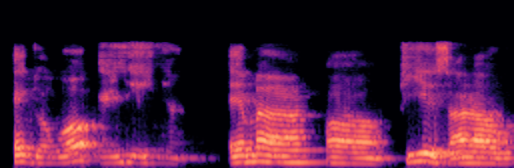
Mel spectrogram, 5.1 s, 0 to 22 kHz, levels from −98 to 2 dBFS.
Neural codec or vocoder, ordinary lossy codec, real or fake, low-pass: codec, 16 kHz, 6 kbps, DAC; none; fake; none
